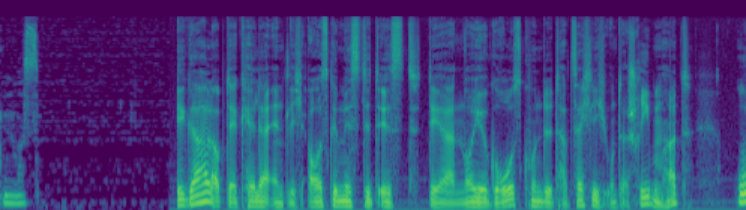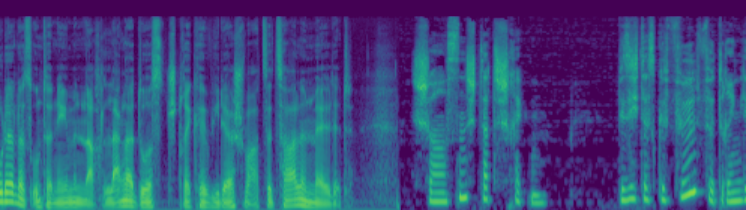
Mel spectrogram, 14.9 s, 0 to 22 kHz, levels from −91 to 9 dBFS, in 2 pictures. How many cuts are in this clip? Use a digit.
1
